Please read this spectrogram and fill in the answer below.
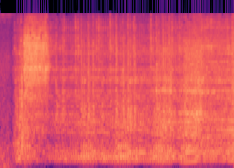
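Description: A Simson Schwalbe scooter's small two-stroke single-cylinder engine running as it rides along, starting just after the beginning and growing slowly louder.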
